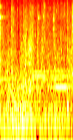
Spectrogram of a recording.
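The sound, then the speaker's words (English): Horse hooves clip-clop steadily on a hard surface amid a dense, rumbling outdoor background, with no voices. “Oh, you mean the horse? I saw you talking to her.”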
